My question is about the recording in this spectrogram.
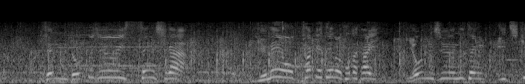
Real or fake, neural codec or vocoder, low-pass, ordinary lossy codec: real; none; none; none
